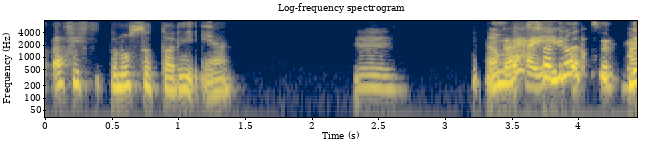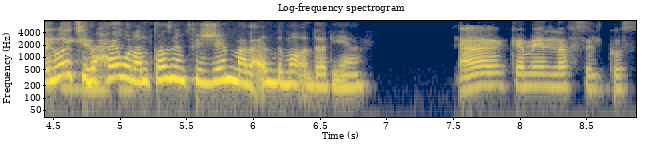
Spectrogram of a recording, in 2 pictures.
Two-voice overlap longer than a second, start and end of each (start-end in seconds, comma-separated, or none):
3.4-5.1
